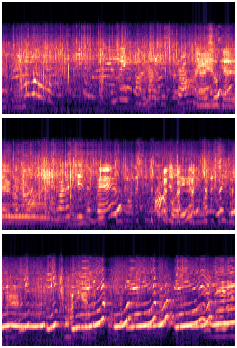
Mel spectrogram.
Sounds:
gibbon howling

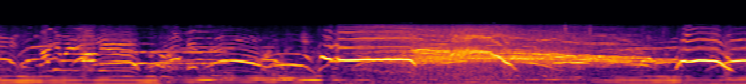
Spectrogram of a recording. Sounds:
speech, music

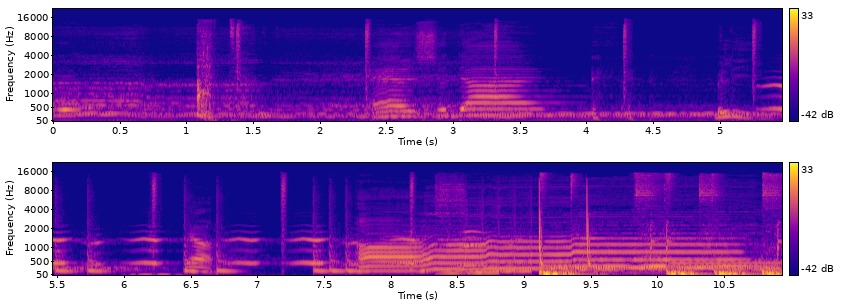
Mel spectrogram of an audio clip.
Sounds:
speech, music

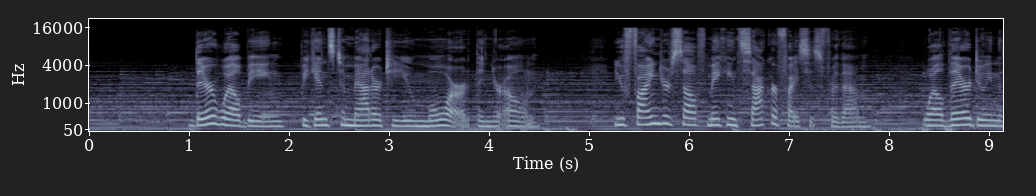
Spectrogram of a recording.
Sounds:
speech, music

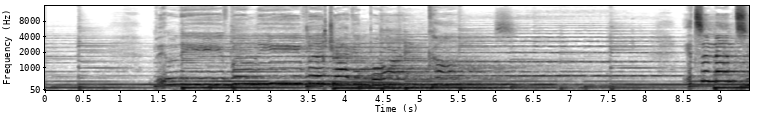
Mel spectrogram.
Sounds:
music

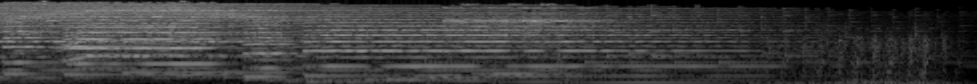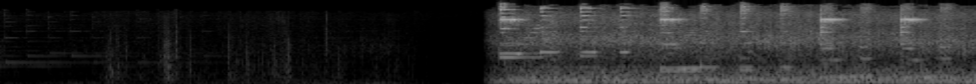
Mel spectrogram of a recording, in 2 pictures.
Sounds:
music

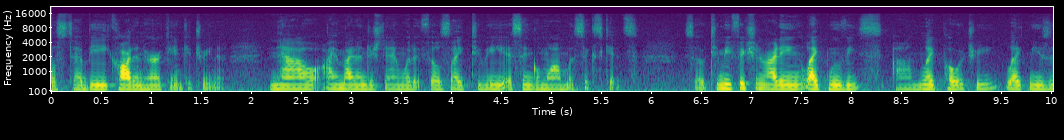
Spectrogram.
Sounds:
speech

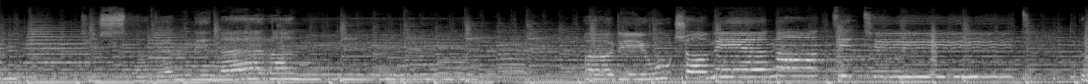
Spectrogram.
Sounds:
christmas music, music

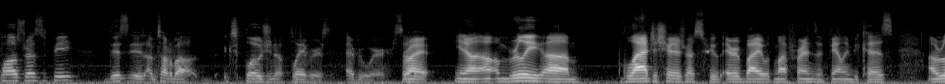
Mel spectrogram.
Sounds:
speech

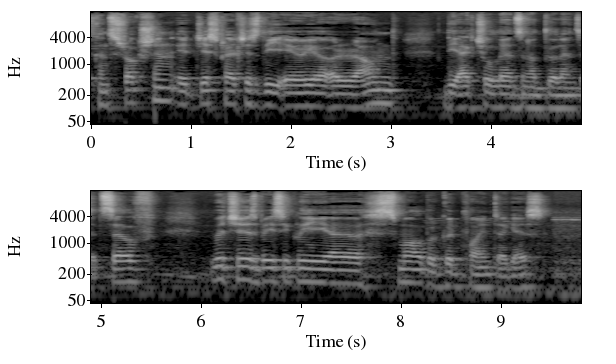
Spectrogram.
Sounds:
speech

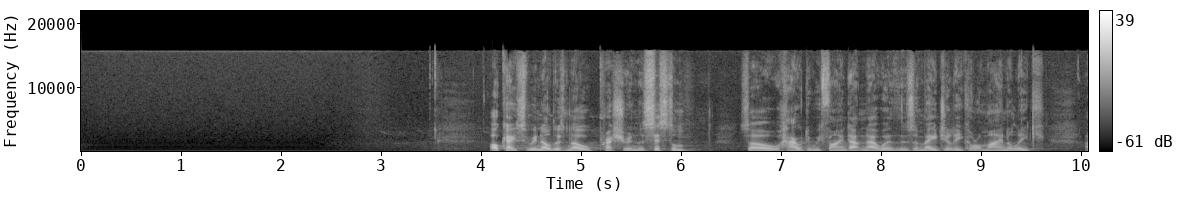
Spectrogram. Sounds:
speech

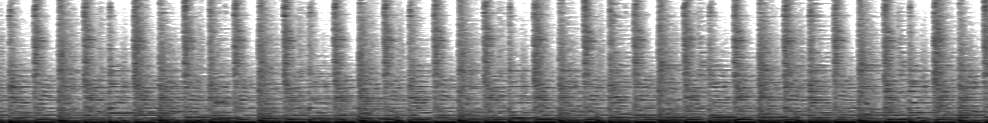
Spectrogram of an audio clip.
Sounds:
music

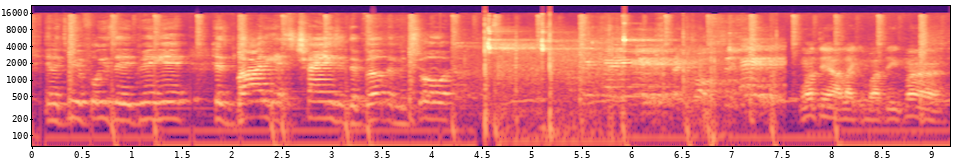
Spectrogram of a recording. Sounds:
music, speech

